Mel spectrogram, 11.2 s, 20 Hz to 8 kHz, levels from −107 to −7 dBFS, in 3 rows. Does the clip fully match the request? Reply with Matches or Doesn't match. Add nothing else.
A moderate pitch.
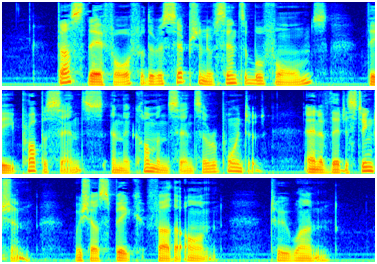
Doesn't match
